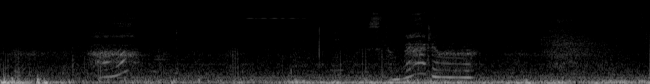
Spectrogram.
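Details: A cat confused by melting snow gives two short rising meows, about three seconds apart, each sliding upward with bright overtones, over a steady low rumbling background.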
